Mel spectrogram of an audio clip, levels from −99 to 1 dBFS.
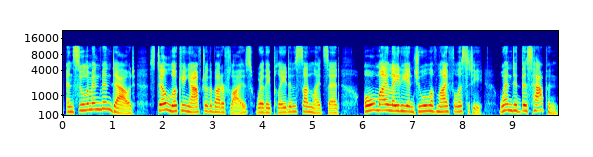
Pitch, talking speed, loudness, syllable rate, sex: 210 Hz, 170 wpm, -18 LUFS, 4.8 syllables/s, female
